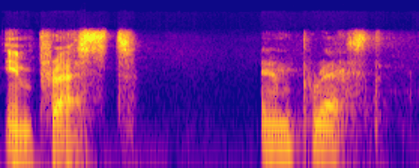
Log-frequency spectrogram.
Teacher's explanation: here we have the ed ending which will sound like a t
